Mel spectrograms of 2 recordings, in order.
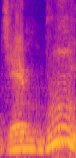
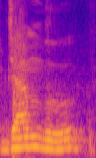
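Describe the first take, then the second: First: The first vowel is an 'e' sound. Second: The first vowel is an open 'a' sound. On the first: This is how the word is said in that regional dialect. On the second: This is the standard way of saying it.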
